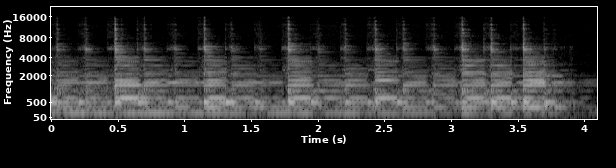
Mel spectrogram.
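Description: Open-back banjo picking a repeating figure of single notes, about three a second, over a steady low drone. The picking stops just before the end and the sound falls away as the song ends.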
